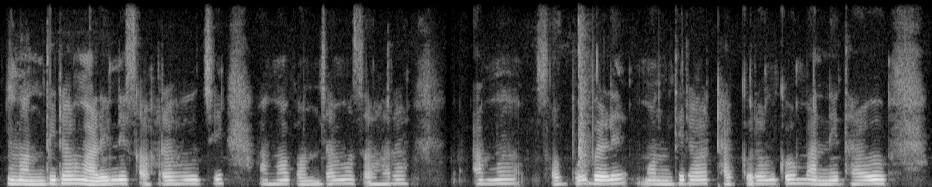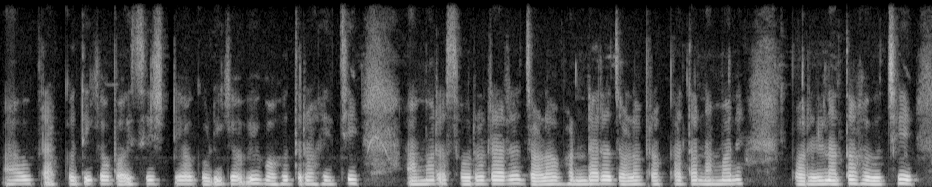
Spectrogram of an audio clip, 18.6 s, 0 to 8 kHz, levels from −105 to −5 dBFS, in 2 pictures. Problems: none marked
